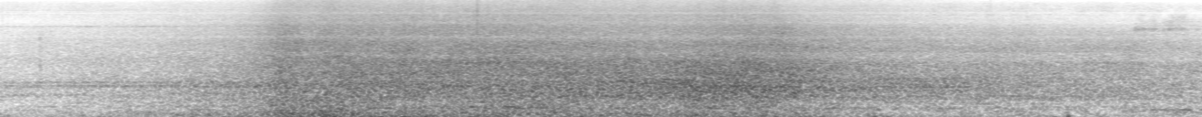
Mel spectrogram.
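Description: London Northwestern Railway electric multiple unit passing through at speed. Its rush of wheels on rail and air builds to a peak about two seconds in, holds for a few seconds, then fades.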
